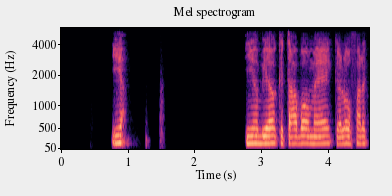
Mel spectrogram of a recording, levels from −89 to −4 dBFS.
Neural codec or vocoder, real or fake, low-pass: codec, 16 kHz, 0.4 kbps, LongCat-Audio-Codec; fake; 5.4 kHz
